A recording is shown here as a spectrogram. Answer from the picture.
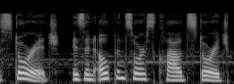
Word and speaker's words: Storj: Storj, pronounced as a storage, is an open-source cloud storage platform.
